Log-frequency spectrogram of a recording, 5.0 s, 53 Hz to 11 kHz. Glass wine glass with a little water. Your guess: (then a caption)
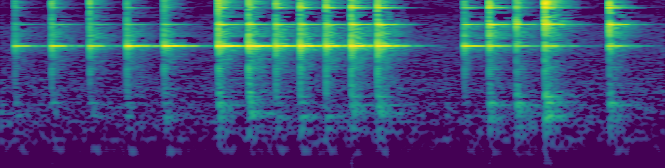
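Nearly empty. A wine glass holding only the smallest amount of water is tapped repeatedly, giving bright glassy clinks that ring at a high pitch around 2.5 kHz with a short ring after each strike. The taps come in an uneven series of 17 hits with a brief pause, the first of several glasses filled to different water levels.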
